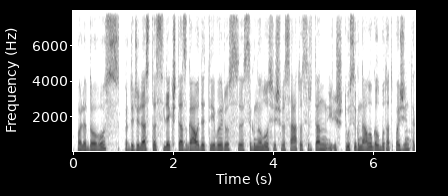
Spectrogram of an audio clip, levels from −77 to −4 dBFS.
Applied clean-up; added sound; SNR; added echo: none; none; none; none.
